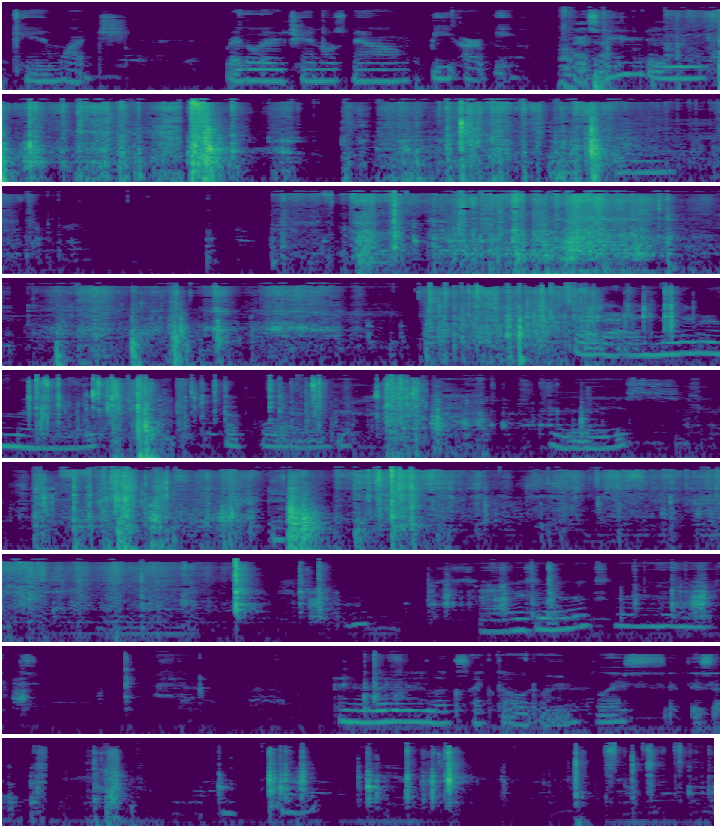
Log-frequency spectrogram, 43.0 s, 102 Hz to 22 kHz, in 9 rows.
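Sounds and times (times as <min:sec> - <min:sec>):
wrappers crinkling: 0:17.1 - 0:22.2, 0:24.1 - 0:29.9
packing tape tearing: 0:17.2 - 0:22.0.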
